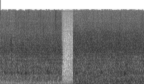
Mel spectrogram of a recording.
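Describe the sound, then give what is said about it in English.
Steady, dense rain of a rainstorm hisses loud, with a brief drop to near silence partway through before the downpour resumes. No voices are heard. “Well, there's some rain. Rainstorms.”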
